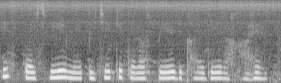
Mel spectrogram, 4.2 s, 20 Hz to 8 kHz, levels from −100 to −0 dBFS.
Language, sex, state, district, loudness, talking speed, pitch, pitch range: Hindi, female, Arunachal Pradesh, Longding, -15 LUFS, 140 wpm, 210 Hz, 200-225 Hz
